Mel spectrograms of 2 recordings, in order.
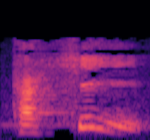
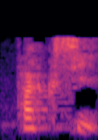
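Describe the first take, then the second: First: The middle consonant sounds like a breathy 'h'. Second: The middle consonant sounds like 'ks'. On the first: "原文でこんなふうに発音されています" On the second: "英語式のアルファベットで読みますと"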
